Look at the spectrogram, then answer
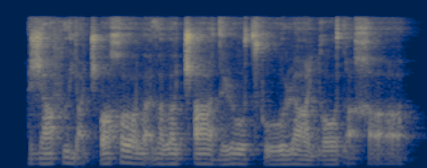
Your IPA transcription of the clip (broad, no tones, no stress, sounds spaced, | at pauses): ʒ ɑ f ɯ j ɑ̰ t͡ʃʼ ɔ χ oː lˠ a̰ ð ə lˠ ɯ t͡ʃʼ ɑː d ə ɭ oː t͡sʼ oː ɭ ɑː ʎ ɔː d ɑ̰ χ ɑ̰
